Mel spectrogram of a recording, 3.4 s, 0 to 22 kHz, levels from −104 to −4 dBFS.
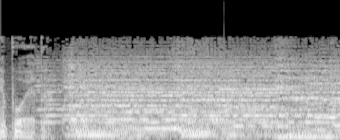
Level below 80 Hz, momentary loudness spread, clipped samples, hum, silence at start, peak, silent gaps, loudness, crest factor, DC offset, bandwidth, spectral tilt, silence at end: -24 dBFS; 4 LU; under 0.1%; none; 0 s; 0 dBFS; none; -11 LUFS; 10 dB; under 0.1%; 8.6 kHz; -6 dB/octave; 0 s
